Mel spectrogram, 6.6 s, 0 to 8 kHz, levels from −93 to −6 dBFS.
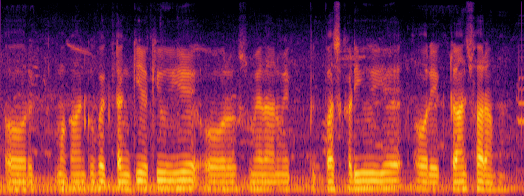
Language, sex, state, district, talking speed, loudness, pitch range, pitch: Hindi, male, Madhya Pradesh, Katni, 190 wpm, -20 LUFS, 110-120 Hz, 115 Hz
